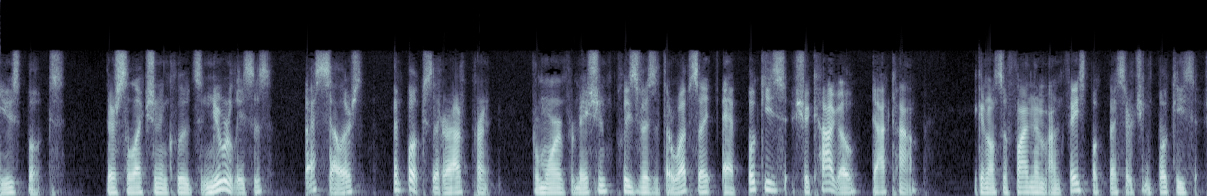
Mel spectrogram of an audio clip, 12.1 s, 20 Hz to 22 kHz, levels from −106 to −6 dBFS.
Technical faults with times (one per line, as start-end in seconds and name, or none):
2.31-5.34 AMR rate drop
10.76-12.07 AMR rate drop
